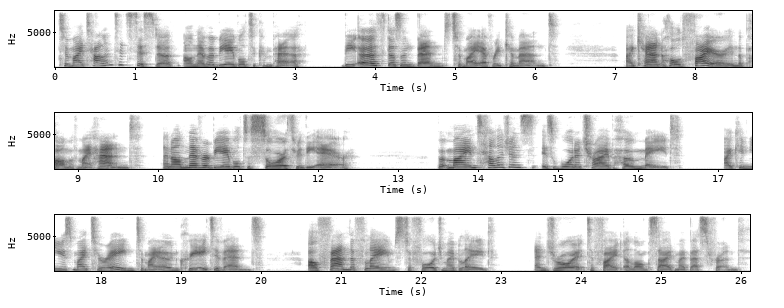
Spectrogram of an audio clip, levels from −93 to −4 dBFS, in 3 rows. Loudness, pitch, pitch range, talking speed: -32 LUFS, 210 Hz, 145-245 Hz, 165 wpm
